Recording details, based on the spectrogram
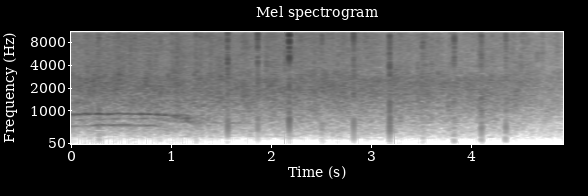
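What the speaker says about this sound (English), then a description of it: "Can we clap again for Danez?" Audience clapping at an author conversation event, a dense, even round of applause with a few crisp individual claps popping out, moderately quiet and steady for the whole stretch.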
